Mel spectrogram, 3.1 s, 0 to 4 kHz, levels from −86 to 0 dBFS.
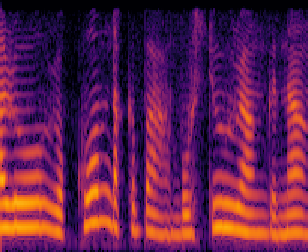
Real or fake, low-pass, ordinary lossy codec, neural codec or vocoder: fake; 3.6 kHz; none; vocoder, 44.1 kHz, 128 mel bands every 256 samples, BigVGAN v2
